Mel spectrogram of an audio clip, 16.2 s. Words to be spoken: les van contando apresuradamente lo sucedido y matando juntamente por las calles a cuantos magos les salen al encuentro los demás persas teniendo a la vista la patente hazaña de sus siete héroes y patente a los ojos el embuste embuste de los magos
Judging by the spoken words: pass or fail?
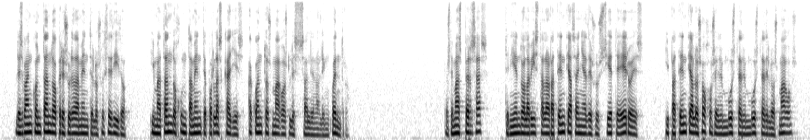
pass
